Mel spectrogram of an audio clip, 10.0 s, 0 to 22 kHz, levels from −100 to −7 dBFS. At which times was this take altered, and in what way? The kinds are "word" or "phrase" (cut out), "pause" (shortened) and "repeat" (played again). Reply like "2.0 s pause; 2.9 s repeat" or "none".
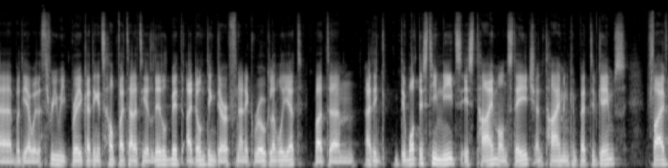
4.6 s pause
